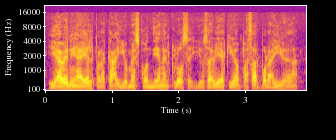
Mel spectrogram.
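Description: A middle-aged man preaching a sermon, swinging from loud emphasis to a hushed near-whisper, with frequent restarts and repeated words. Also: mid-range voice, fairly even intonation, racing, husky. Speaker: pastor.

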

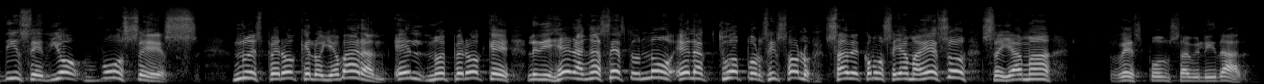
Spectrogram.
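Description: A man preaching a sermon in an emphatic way, repeating key phrases and often dropping to a low, soft voice.

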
